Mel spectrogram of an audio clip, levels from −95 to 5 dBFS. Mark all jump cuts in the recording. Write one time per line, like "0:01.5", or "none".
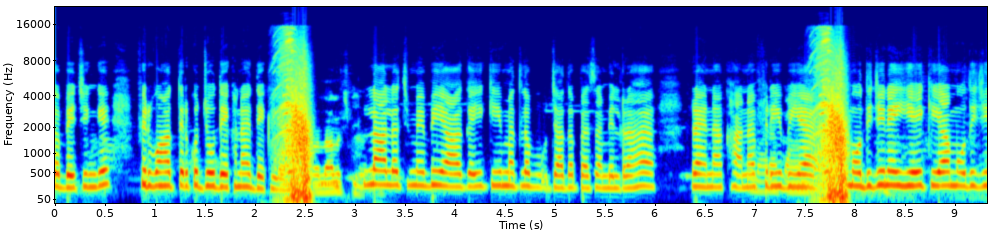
0:02.5
0:07.9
